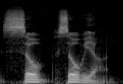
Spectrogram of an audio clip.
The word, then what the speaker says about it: Sylveon: Mamoswine and Sylveon.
